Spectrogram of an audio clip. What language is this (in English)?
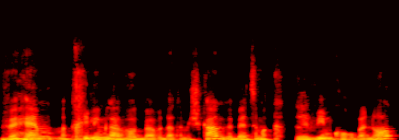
Hebrew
